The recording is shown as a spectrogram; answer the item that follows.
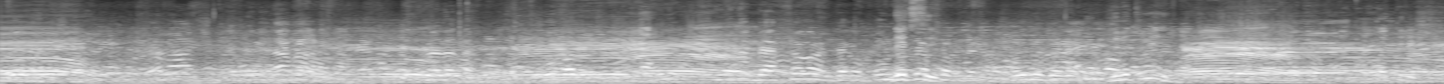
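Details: Amid steady bargaining voices at a packed Madaripur cattle market, Bangladesh, where young bulls and heifer calves are sold in mid-February, several overlapping calf moos rise and fall, some long and wavering.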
